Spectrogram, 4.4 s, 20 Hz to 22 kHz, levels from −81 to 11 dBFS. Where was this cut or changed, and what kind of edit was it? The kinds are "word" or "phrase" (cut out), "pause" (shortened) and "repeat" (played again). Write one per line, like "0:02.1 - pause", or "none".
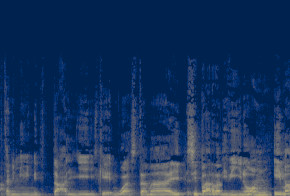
0:01.7 - word
0:03.3 - word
